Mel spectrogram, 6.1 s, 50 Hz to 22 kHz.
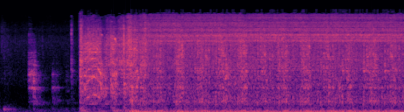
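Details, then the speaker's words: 1972 Plymouth Fury sitting about a decade, first start after carburetor rebuild with new gaskets and jets set two turns out: brief crank, catches cleanly, settles into a steady fairly even warm-up idle rumble, no knocking; normal cold start and idle. "let it warm up for a minute we'll let it sit here run warm up for a few minutes she actually doesn't sound half bad to be honest with you"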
